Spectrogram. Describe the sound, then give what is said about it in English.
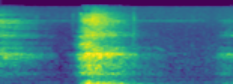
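A single heavy, out-of-breath exhalation, breathy and rasping. It swells abruptly from near silence, lingers for under a second and then fades back to quiet. “Listen to me wheezing.”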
